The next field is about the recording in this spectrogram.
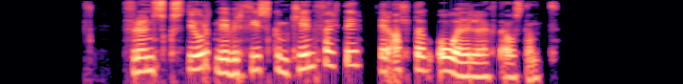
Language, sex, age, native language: Icelandic, female, 40-49, Icelandic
